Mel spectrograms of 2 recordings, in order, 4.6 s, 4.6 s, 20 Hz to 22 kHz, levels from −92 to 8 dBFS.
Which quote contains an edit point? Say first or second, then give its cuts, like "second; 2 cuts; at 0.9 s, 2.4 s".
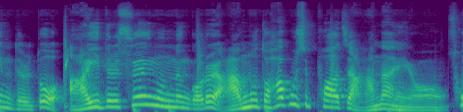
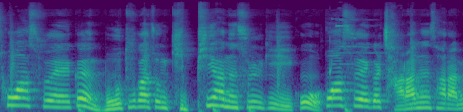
second; 1 cut; at 3.2 s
